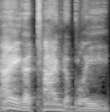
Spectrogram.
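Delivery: rough, raspy put-on tough voice, movie hero style. Quoting a line from The Predator, the speaker does a Jesse Ventura impression. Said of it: "I will try to emulate Jesse Ventura from The Predator and say".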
